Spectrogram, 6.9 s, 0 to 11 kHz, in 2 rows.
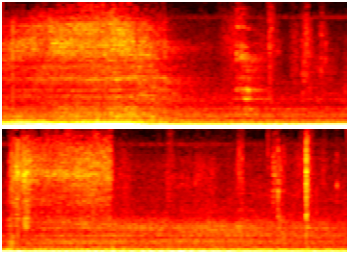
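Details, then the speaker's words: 2020–2023 Hyundai Sonata N Line just after installing HKS M45XL spark plugs: started right up, revved, deep even rumble swelling then settling to a steady drone with no stumbles; sounds good, no misfire. "it sounds good doesn't seem to be Mis fire or anything"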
